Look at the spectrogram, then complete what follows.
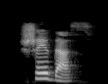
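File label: "шедас", Komi, female; kpv audio dict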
